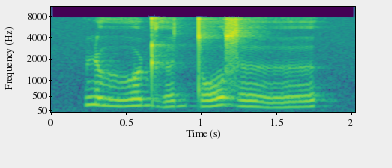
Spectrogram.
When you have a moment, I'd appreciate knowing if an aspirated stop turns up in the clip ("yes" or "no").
no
